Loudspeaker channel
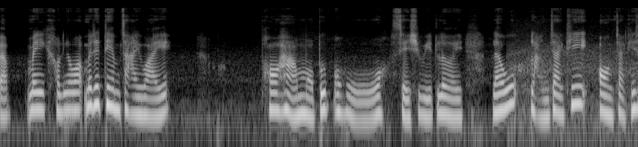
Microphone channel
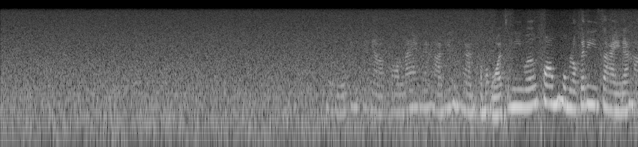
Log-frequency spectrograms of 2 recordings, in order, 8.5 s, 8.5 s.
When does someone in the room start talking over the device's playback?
4.3 s

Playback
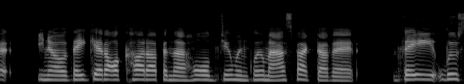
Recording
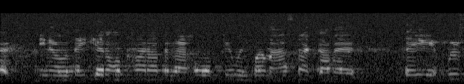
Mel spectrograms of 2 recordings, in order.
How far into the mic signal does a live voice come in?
none

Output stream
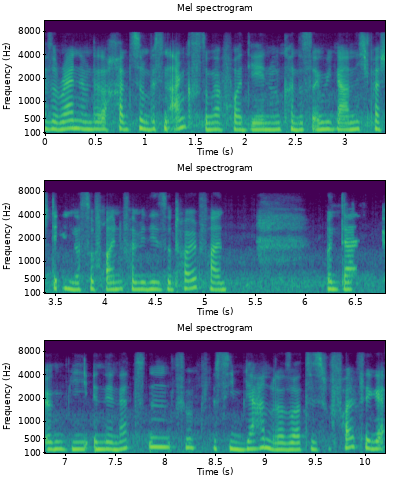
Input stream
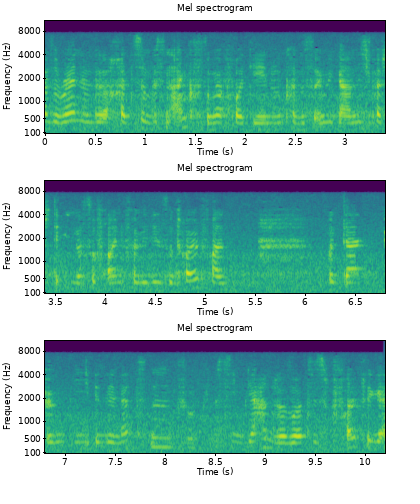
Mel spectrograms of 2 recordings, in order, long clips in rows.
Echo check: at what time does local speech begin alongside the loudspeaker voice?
none

